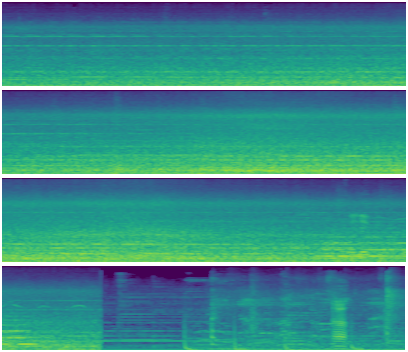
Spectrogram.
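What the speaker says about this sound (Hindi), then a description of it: "इधर हमारा ट्रेन आ गया" A train pulls into an Indian railway station on a Humsafar Express journey, a loud sustained rumble of rolling wheels and carriages that cuts off abruptly near the end, leaving quieter clatter and ambient noise.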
